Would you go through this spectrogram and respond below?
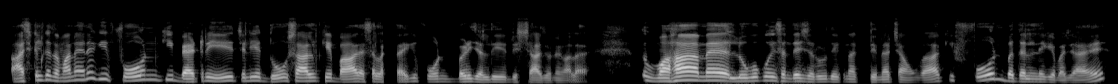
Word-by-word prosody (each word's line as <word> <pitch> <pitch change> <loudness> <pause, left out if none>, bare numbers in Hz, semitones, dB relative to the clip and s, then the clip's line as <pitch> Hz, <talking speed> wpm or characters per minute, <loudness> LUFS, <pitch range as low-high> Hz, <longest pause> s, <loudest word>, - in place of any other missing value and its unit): आजकल 200 - -1
का 215 - -3
ज़माना 170 +2 -2
है 210 - 0
ना 280 - -5
कि 250 -1 -5
फ़ोन 200 +6 0
की 220 +1 -6
बैटरी 160 +5 +2
चलिए 175 +2 -3
2 145 +2 -4
साल 160 0 +4
के 165 - -2
बाद 125 +3 +4
ऐसा 130 - -5
लगता 125 - -7
है - - -4
कि 150 - -12
फ़ोन 130 +1 -8
बड़ी 135 +2 0
जल्दी 120 -1 -4
डिस्चार्ज 105 -2 -6
होने 100 0 -14
वाला - - -10
है। - - -13 0.5
तो 195 - -5
वहाँ 185 +6 +10
मैं 185 -1 +6
लोगों 155 +3 -1
को 185 0 -4
ये 175 - -1
संदेश 150 -2 -2
जरूर 125 0 -6
देखना 125 0 -8 0.2
देना 115 +1 -6
चाहूँगा 105 -2 -5
कि 195 - -16
फ़ोन 235 +6 -2
बदलने 130 -6 -3
के 115 - -6
बजाए 105 - -5
150 Hz, 220 wpm, -24 LUFS, 125-180 Hz, 0.5 s, वहाँ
